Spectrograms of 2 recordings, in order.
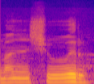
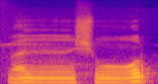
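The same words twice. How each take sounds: First: The final r is pronounced light and thin. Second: The final r is pronounced heavy and full. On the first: The speaker calls it wrong. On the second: The speaker calls it right.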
